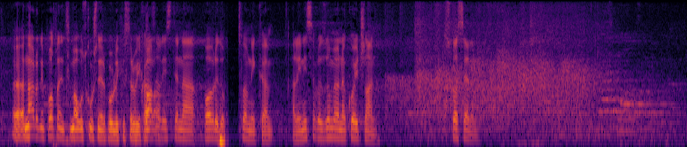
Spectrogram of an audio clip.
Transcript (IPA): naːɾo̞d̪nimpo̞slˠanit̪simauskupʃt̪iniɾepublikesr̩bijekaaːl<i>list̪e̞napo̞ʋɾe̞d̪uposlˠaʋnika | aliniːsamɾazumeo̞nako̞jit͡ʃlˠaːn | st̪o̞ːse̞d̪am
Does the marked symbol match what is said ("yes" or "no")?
no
